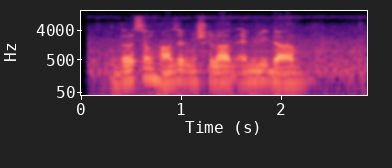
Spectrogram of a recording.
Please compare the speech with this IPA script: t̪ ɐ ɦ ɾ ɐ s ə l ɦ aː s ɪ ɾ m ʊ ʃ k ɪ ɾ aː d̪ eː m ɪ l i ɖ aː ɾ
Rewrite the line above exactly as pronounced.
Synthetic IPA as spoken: d̪ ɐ ɾ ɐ s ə l ɦ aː z ɪ ɾ m ʊ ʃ k ɪ l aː t̪ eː m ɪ l i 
